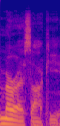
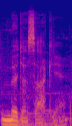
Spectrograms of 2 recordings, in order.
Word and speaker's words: Murasaki: And it looks like Murasaki. It is not Murasaki. It is Murasaki.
